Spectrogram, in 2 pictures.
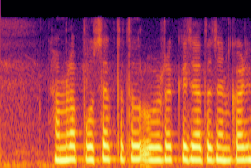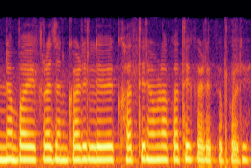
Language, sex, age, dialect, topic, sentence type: Magahi, female, 31-35, Western, agriculture, question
